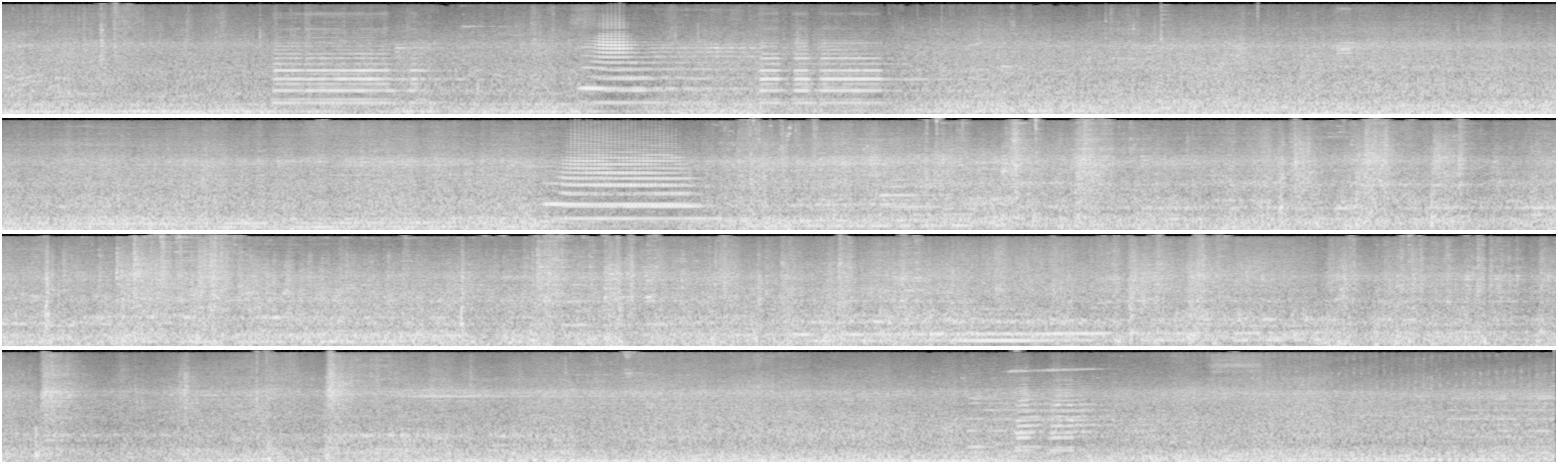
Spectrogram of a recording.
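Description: A Ramleh-line tram running past close by in heavy street traffic, with a slowly rising motor whine through the middle. Short horn toots sound several times: a few near the start, a strong one about eleven seconds in, and another near the end.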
